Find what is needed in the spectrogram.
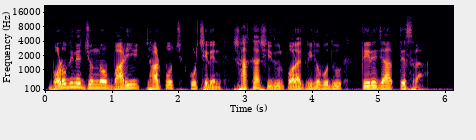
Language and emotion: Bengali, neutral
